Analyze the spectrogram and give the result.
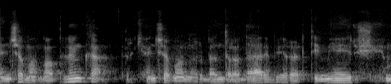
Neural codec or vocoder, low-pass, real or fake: codec, 44.1 kHz, 7.8 kbps, DAC; 14.4 kHz; fake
